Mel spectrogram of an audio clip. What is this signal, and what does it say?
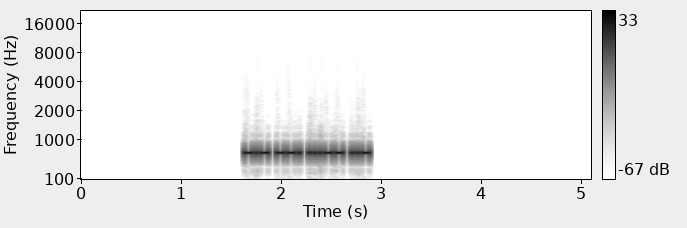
Morse code, heard as a keyed tone, about 46 wpm, 700 Hz. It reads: KG3U
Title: USA Call Signs - 4 Characters - Repeated 2x - 45wpm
